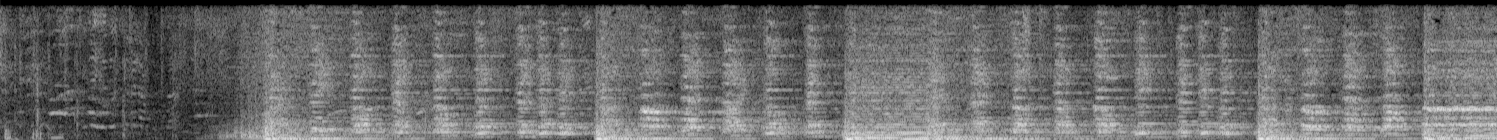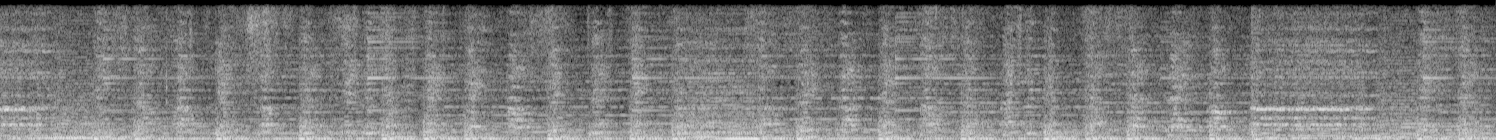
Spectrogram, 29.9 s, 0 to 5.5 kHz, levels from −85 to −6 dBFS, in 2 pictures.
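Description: No technical faults can be heard anywhere in this audio. There is nothing in it that calls for a time mark or an explanation.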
